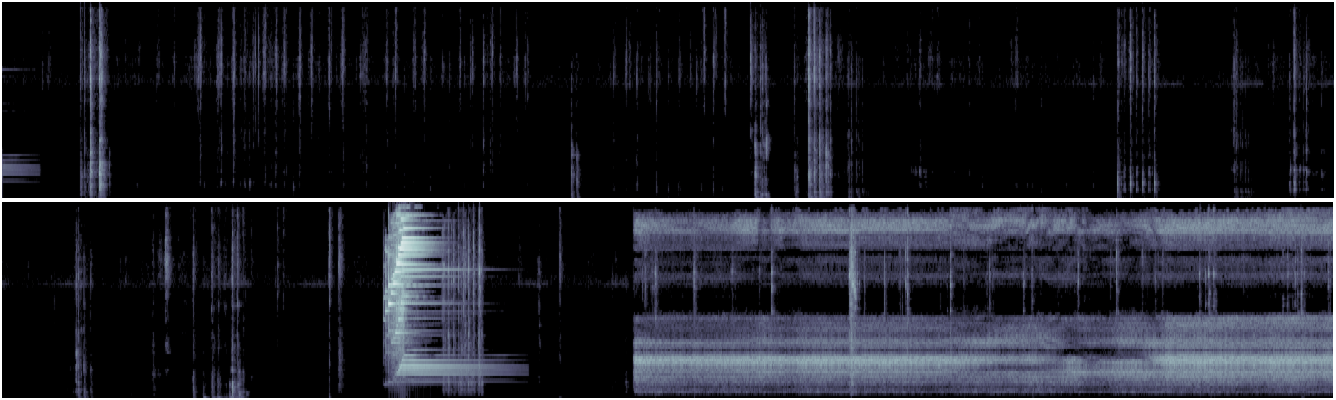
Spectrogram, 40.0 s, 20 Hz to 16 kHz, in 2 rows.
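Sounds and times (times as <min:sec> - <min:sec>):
bright chime: 0:00.0 - 0:00.6, 0:25.7 - 0:27.9
hissing sizzle effect: 0:29.4 - 0:39.9.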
